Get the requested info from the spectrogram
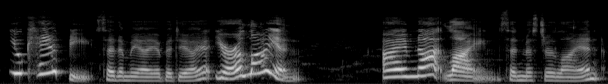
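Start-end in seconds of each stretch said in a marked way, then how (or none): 0.1-0.9 very high, loud disbelief; incredulous. A narrator's reading. Disbelieves lion is vegetarian. 2.1-3.0 high, loud protest; incredulous insistence. A narrator's reading. Disbelieves lion is vegetarian. 3.8-5.0 slow, high, loud protest; indignant denial. A narrator's reading. Man protests being called liar.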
